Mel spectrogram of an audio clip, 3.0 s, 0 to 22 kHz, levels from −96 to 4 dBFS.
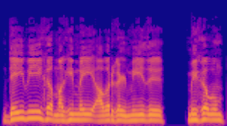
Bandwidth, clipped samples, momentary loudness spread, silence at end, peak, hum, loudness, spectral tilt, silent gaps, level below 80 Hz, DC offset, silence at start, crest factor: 11 kHz; under 0.1%; 4 LU; 0.05 s; -10 dBFS; none; -24 LUFS; -7 dB/octave; none; -60 dBFS; under 0.1%; 0.05 s; 14 dB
